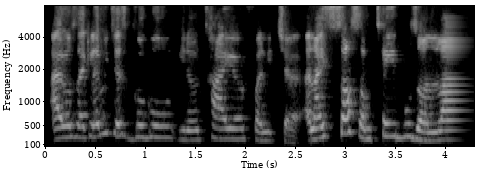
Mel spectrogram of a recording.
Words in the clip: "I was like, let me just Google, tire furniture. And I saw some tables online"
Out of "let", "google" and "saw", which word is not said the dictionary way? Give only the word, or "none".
google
